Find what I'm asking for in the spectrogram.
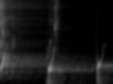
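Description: Three liquid drips plop one after another at a slow, even pace, each a short hollow blip rising in pitch, clear against an otherwise quiet background.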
